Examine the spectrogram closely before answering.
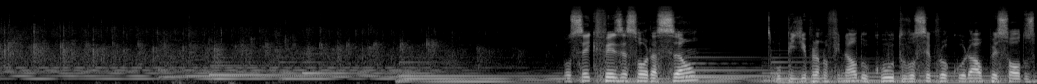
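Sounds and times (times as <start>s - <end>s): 
audience applauding: 0.0s - 5.6s
speech: 5.7s - 7.2s, 7.8s - 10.3s.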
